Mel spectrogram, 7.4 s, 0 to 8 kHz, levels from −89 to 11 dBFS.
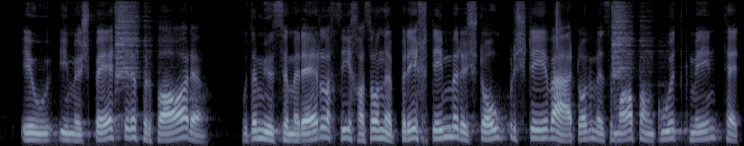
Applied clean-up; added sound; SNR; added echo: neural mask model RNNoise.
